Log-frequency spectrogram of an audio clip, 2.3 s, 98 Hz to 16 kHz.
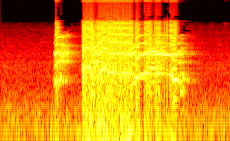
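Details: A one-year-old Millefleur d'Uccle rooster, the younger beta rooster, brought indoors for a visit near a broody hen with chicks, crows on 7/6/13: a short harsh opening note, a brief pause, then a loud, rough, sustained note of about one second that trails off.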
